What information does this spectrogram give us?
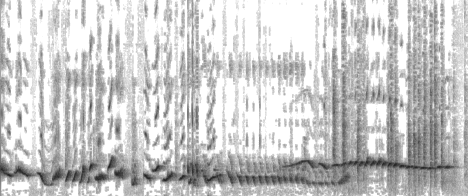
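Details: White-rumped shama in 'tembakan' song for a singing competition: quick looping whistled phrases and buzzy trills, ending in a long sustained whistle that rises slightly.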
